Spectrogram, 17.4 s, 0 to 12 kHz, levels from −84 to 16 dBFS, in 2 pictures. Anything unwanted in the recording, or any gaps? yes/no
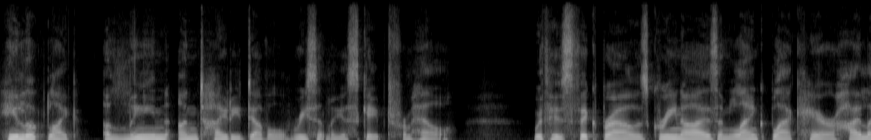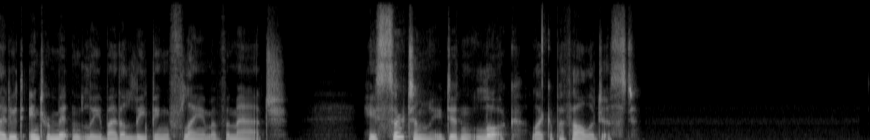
no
